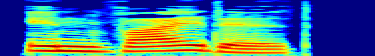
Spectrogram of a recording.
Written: invited

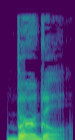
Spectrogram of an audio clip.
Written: burgle

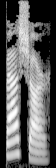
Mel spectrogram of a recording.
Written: bashshar

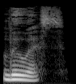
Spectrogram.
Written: louis

